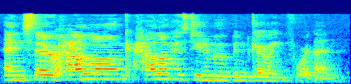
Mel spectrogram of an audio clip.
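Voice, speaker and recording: A woman's voice: mid-range voice, animated, moderate pace. Woman host, friendly interviewer manner, distant mic, roomy echo. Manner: upbeat and encouraging, with frequent short affirmations. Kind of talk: casual interview. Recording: echoey room, mic at a distance, faint noise.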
